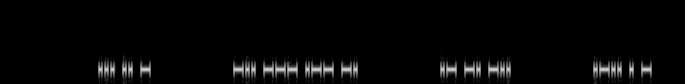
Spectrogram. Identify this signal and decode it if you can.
Morse code, heard as a keyed tone, about 40 wpm, 700 Hz. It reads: SIT DOWN AND LET
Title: 4x Word-Spacing - Sentences from Top 500 Words - 40wpm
